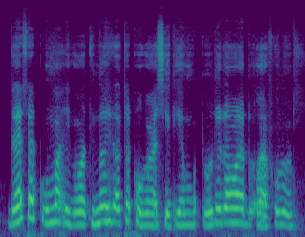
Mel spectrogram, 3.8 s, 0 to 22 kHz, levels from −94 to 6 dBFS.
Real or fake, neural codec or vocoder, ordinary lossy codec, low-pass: fake; codec, 44.1 kHz, 2.6 kbps, DAC; none; 19.8 kHz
